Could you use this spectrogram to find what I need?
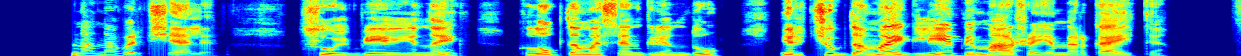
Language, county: Lithuanian, Šiauliai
